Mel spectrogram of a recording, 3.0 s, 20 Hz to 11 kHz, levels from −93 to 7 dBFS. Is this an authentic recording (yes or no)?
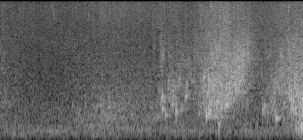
yes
